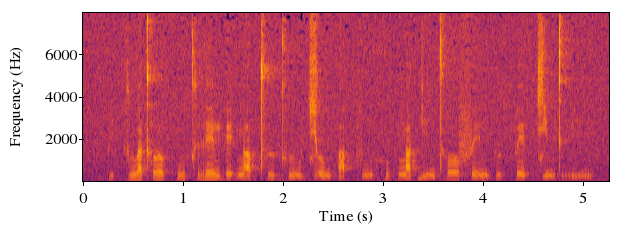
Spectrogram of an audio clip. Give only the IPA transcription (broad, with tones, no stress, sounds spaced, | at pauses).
p i˨˩ t̚ k l u˥˩ a̯ kʰ l ɤː˥˩ k̚ p uː˧ kʰ r eː˥˩ m ʔ e˨˩ ʔ ŋ aː˨˩ p̚ tʰ ɯː˥˩ kʰ l uː˩˦ t͡ɕ ɤː˧ w ʔ a˨˩ p̚ f uː˩˦ h u˥˩ k̚ ŋ a˦˥ k̚ j i˦˥ n tʰ ɤː˥˩ f e˧ n p ɯ˦˥ k̚ p eː˦˥ p̚ t͡ɕ i˨˩ n t r i˨˩ n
